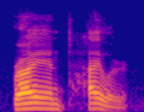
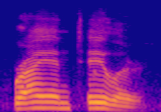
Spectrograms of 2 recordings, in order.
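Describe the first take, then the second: First: Tyler said with an "eye" vowel; corrected name. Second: Taylor said with an "ay" vowel where "eye" belongs; mispronounced name. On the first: Host rereads the question with the name corrected, Tyler with an "eye". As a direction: say Tyler as TIE-ler. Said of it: "It's Brian Tyler". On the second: Host reads the composer's name wrongly, Taylor with an "ay". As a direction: say Taylor as TAY-ler. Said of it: "I may have said his name wrong". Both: Real, not acted.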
